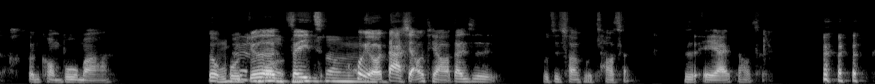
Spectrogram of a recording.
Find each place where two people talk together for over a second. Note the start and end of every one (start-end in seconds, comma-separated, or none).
2.1-3.8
